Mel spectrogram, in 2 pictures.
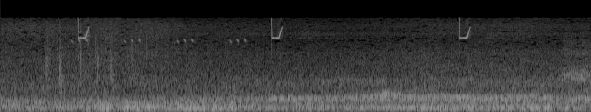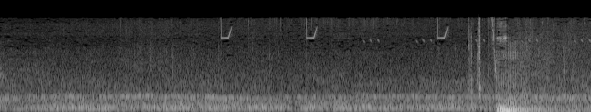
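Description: Short electronic blips sound now and then.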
